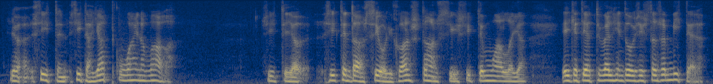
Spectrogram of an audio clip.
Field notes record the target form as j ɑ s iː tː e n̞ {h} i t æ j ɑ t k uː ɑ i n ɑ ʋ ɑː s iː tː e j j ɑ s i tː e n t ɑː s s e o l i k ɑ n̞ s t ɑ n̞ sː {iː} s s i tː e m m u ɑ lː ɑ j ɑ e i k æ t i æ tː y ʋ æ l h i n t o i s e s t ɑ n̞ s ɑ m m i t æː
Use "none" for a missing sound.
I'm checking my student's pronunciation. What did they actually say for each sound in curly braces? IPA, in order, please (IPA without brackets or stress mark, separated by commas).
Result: s, iː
